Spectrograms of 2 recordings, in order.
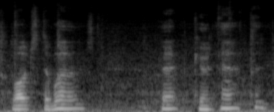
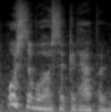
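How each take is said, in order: First: Drawn-out slogan with a rising end; Doctor Pepper slogan. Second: Said in the usual way. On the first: Acted. Quoting the advert before a risky run, teasing slogan delivery. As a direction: pause after "worst", then lift "happen". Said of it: "Doctor Pepper moment".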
